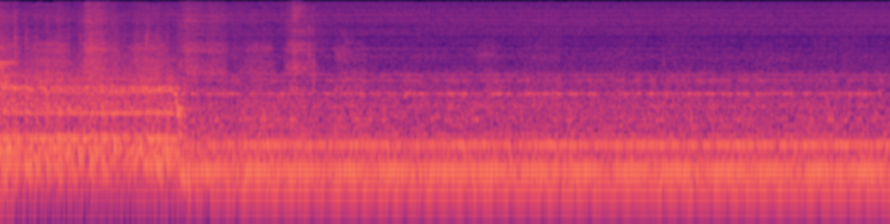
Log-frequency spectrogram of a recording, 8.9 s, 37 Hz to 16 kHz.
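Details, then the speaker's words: Sieg KX3 CNC mill cutting a logo with a center drill instead of an engraving cutter: several whining tones drop in pitch as the axes change speed, then hum evenly. This is the normal stepper motor drive noise. "tantly is the stepper motors which drive the table from side to side and fall back and also the head up and down gently working away to themselves incidentally it is actually supposed to make that noise"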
